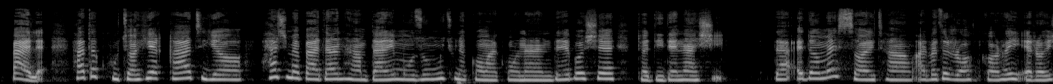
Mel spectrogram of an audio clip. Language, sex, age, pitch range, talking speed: Persian, female, 10-29, 210-265 Hz, 140 wpm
